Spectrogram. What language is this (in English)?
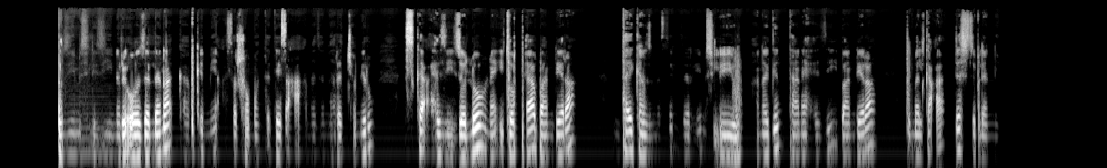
Tigrinya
